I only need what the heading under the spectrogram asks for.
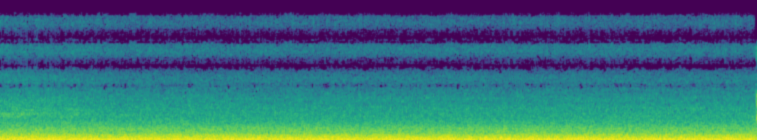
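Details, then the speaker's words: Vintage Sears box fan in exhaust mode: steady airy whoosh over constant low hum, sluggish speed, slows right down on low; owner suspects bad windings or switch, not confirmed. "It slows right down on low though. Quite a bit of motor hum too. Wonder if the windings aren't bad in it."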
